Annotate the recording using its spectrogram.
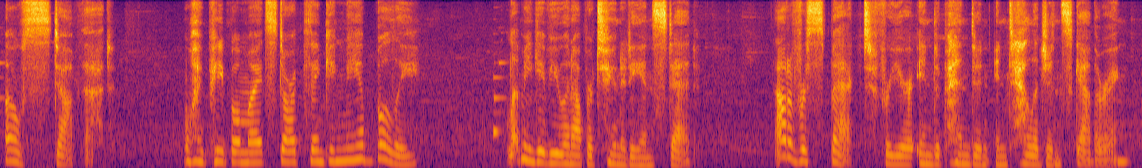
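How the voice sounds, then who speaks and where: A woman playing a shrewd, teasing creditor and intel dealer in a video game, sly and coolly unhurried. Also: on the low side, darkish tone, slight background noise, close to an everyday voice.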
